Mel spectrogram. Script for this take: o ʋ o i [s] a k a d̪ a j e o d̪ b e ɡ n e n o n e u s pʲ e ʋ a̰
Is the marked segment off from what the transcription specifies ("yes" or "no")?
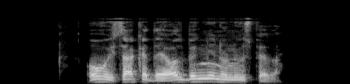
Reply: no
